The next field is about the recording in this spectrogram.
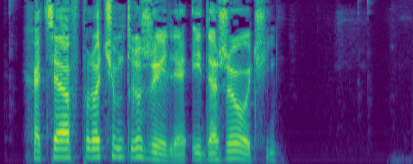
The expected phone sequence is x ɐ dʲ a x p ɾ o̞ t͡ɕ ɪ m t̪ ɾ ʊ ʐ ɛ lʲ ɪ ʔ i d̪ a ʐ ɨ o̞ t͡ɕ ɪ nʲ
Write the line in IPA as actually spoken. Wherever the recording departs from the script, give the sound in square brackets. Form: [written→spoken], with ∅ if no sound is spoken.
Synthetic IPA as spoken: x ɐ [dʲ→tʲ] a [x→f] p ɾ o̞ t͡ɕ ɪ m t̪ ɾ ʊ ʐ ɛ lʲ ɪ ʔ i d̪ a ʐ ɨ o̞ t͡ɕ ɪ nʲ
